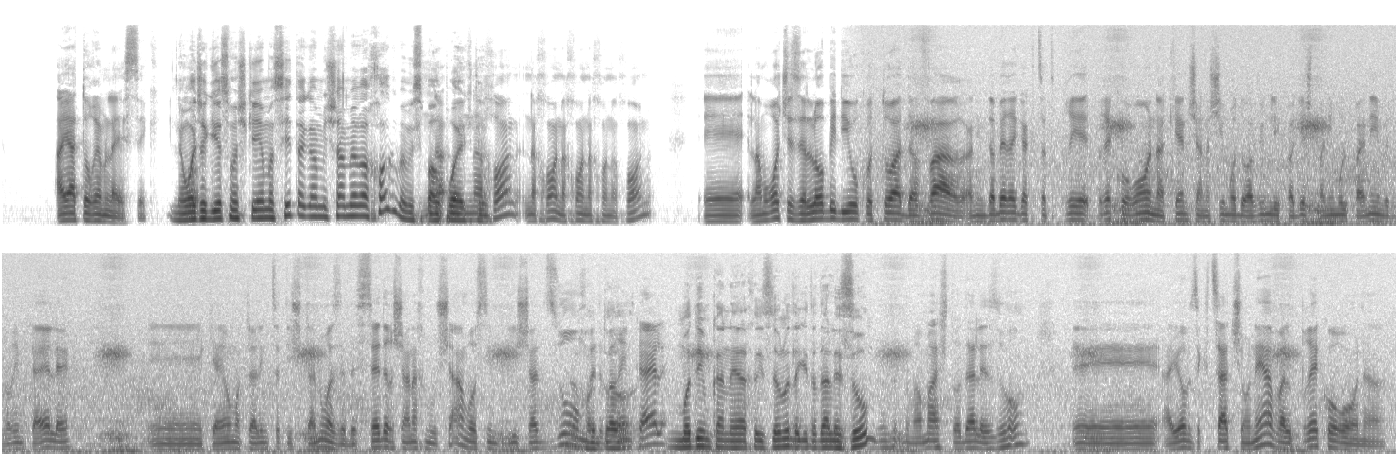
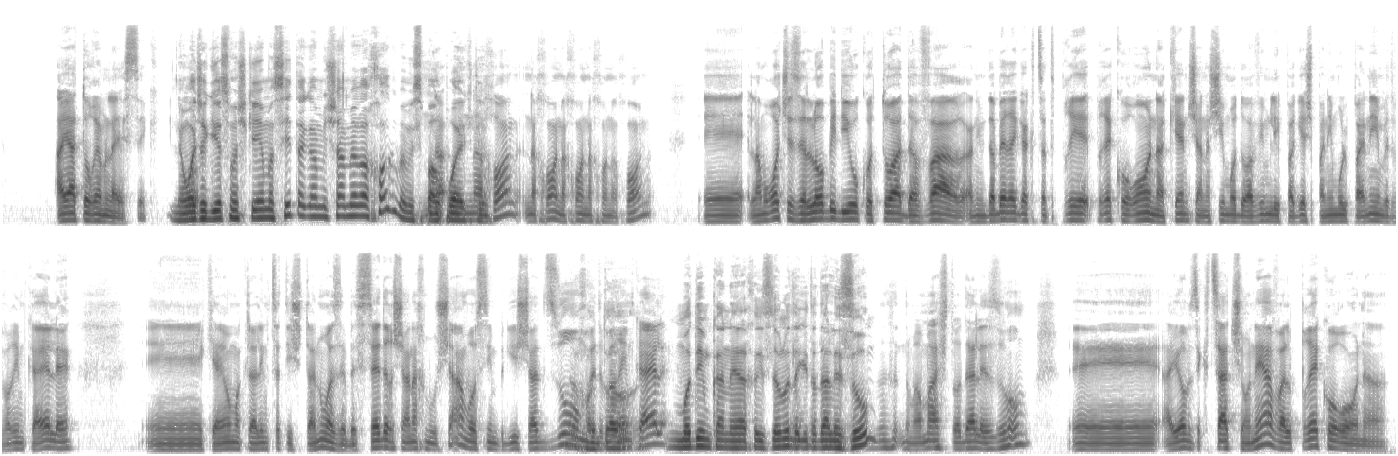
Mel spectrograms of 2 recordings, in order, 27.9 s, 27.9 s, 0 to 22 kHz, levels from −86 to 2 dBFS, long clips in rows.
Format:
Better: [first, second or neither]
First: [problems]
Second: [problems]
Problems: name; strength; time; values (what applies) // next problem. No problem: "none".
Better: second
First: hiss; noticeable; from 8.5 s on; 10 dB below the speech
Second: none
